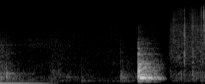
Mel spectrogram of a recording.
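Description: The tail of a music track fades out, then a brief rub or knock about one and a half seconds in, from an object such as a picture frame being handled close to the microphone.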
